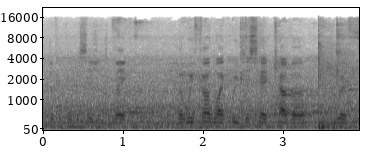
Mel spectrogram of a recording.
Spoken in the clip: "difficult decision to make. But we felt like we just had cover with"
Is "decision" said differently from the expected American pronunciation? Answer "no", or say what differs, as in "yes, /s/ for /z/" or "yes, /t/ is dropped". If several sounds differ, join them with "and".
no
